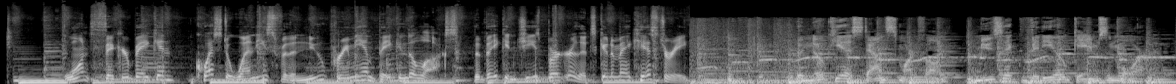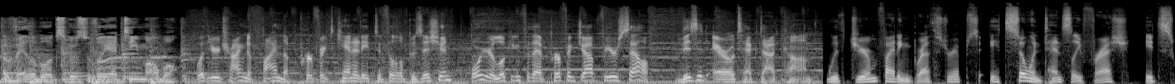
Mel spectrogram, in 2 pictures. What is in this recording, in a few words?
commercial VO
